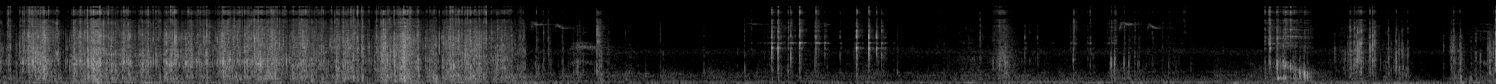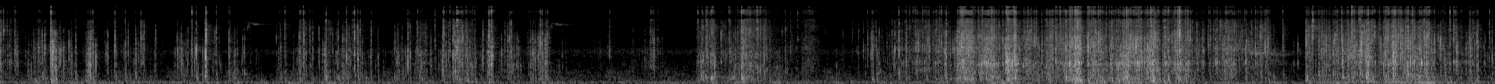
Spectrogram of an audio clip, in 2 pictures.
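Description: Plastic film and bags crinkling as mixer-grinder jars and parts are handled and unwrapped. It comes in two long bursts, one at the start and one about three-quarters through, with scattered light clicks and knocks of the parts in the quieter stretch between.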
